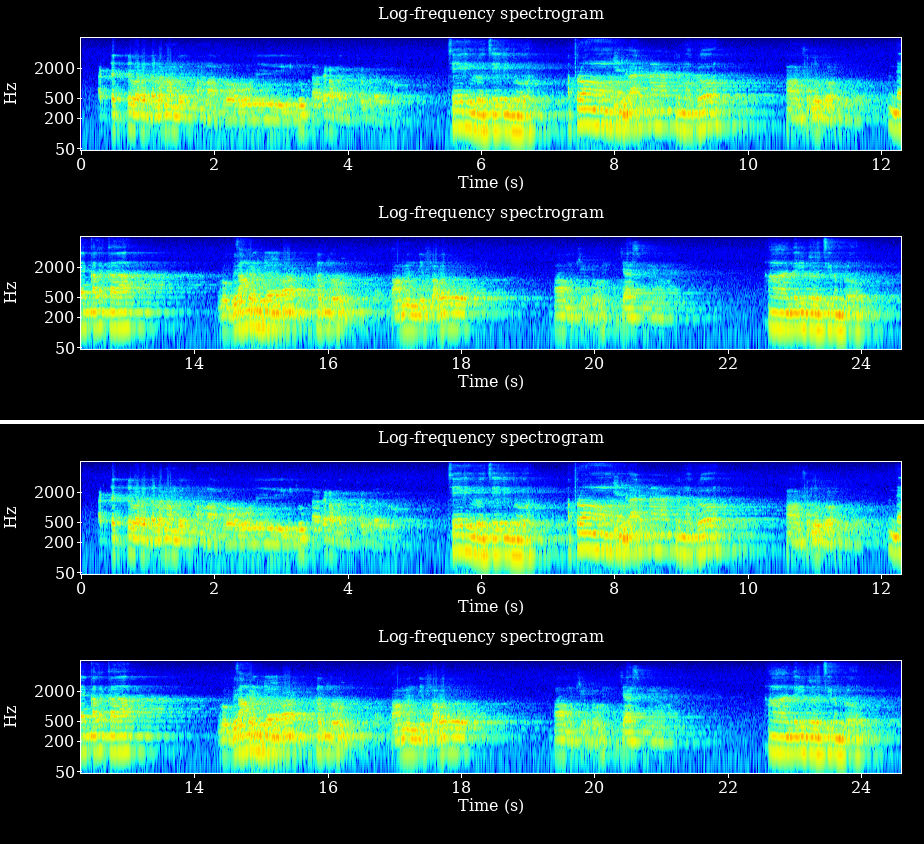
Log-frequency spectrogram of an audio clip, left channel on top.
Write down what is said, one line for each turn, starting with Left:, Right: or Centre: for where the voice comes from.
Right: அடுத்தடுத்து வரதெல்லாம் நம்ம இது பண்ணலாம் ப்ரோ ஒரு இதுக்காக நம்ம அத விட் வுட்ற கூடாது ப்ரோ
Centre: சேரி ப்ரோ சேரி ப்ரோ அப்றோம்
Right: ஏன்னு
Centre: வேற என்னா தெரியுமா ப்ரோ
Right: ஆஹ் சொல்லு ப்ரோ
Centre: இந்த கலக்கா
Right: ப்ரோ வேர்க
Centre: சாமந்தி
Right: கடல ஹ சூப்பர்
Centre: ஆமாம்
Right: ப்ரோ சாமந்தி ஃப்ளவரு ஆஹ் ஒகே ப்ரோ ஜாஸ்மின்
Centre: ஆஹ் அது மேரி ப்ரோ வச்சிக்கிறன் ப்ரோ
